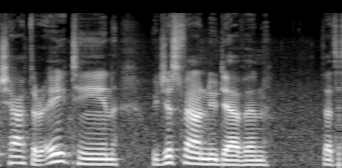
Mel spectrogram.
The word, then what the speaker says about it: New Devon: We just found New Devon. That's how you pronounce it.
